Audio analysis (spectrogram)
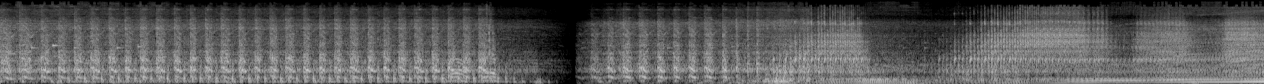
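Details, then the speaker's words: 2011 Dacia Sandero Stepway, 1.5 dCi diesel, at the workshop. The starter spins at a steady rhythmic churn but never fires: cranks, no start. The rail pressure sensor was found faulty: fuel pressure reaches the engine too high, but fuel is not delivered into the cylinders. "Yakıt basıncı fazla geliyor motora ama yakıtı silindirin içine vermiyor."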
